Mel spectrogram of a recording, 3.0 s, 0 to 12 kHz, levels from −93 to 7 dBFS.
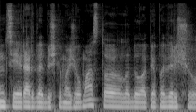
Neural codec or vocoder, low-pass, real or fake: none; 10.8 kHz; real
